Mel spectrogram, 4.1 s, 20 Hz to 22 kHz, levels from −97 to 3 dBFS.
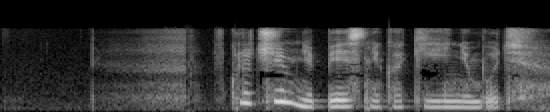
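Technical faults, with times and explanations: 1.37 to 1.45 s, broken MP3 bit reservoir: likely lost frames left the next ones borrowing the wrong bytes, so speech skips ahead through a brief corrupted stretch.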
